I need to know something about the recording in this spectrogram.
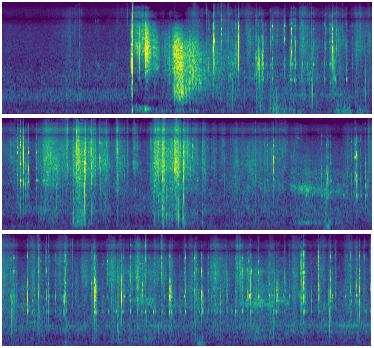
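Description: Footsteps and rustling through short field grass as the camera is carried, irregular and uneven, with one sharp click about two and a half seconds in.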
